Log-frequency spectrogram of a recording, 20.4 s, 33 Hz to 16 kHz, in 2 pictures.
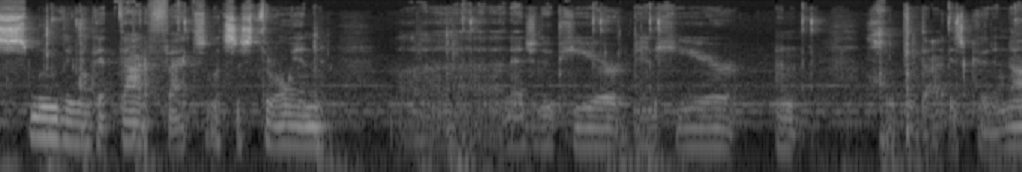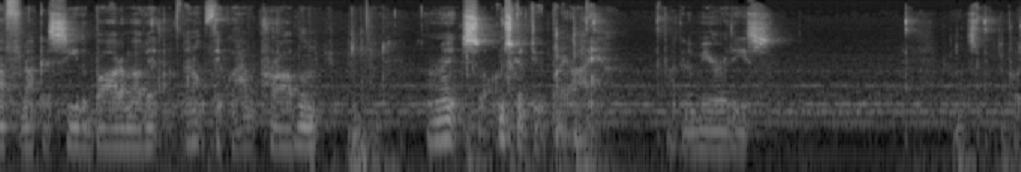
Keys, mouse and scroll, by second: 1.5 middle click, 1.5 Tab, 3.3-4.7 middle drag, 3.3 a, 4.7 ctrl+r, 9.0 a, 9.3 Tab, 16.2 shift+d.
